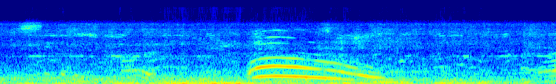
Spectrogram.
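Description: Car driving in slow traffic, heard from inside the cabin: a steady low drone of engine and road noise. A drawn-out voice sound, rising and then falling in pitch, comes about two seconds in.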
